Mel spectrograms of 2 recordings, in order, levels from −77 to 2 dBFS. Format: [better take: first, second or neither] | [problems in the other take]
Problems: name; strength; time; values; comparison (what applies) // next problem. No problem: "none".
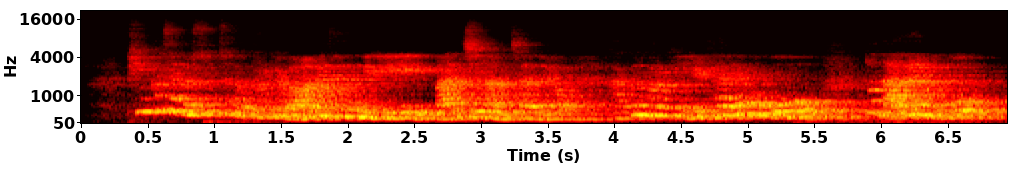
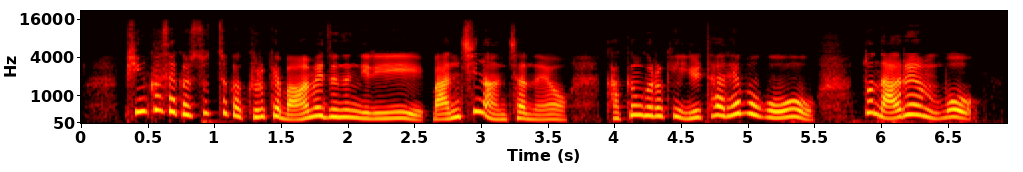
second | room echo; strong; dies away in 1.5 s // off-mic speech; far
